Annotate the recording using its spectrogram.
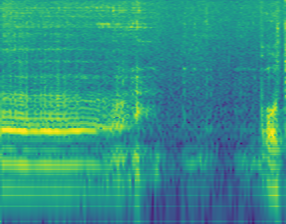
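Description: A man's voice holding one low, drawn-out sound at a steady pitch for about a second, then trailing off.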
